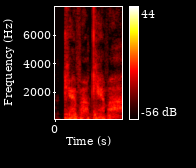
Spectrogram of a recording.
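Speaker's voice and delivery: whispered "Camera, camera" under the breath; soft unvoiced whisper. Real, not acted. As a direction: hush it so only the mic hears.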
